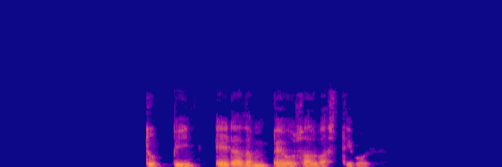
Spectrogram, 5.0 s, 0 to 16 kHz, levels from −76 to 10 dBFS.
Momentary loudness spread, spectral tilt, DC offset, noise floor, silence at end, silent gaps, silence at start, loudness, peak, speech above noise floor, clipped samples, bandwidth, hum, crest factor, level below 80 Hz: 12 LU; -8 dB/octave; under 0.1%; -88 dBFS; 1.35 s; none; 1.45 s; -18 LUFS; -2 dBFS; 72 dB; under 0.1%; 7.6 kHz; none; 18 dB; -54 dBFS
